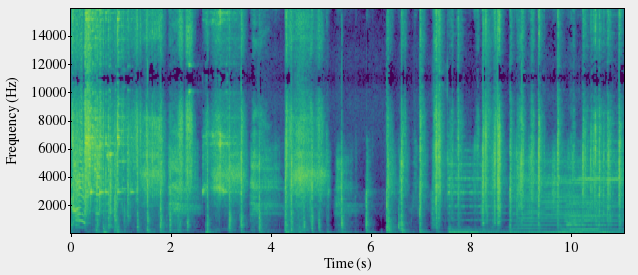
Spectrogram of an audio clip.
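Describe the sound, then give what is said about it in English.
A lamp, knocked over when two people topple into it, smashes with a loud flurry of crashing, breaking glass and clattering thuds over several seconds, then a steady low humming tone takes over. “Got to his feet and tried to drag me up with him, and then both of us toppled over into a lamp.”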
